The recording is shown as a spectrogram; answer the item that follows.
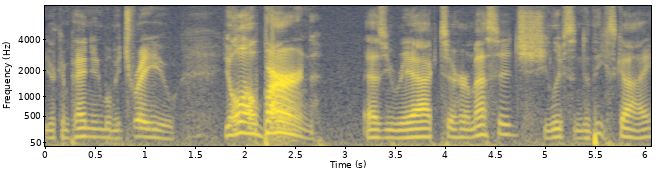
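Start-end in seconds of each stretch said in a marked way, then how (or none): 0.0-2.7 very loud, harsh, scratchy voice sounding cruel. Narrator voicing a winged woman's barked threat to the listeners, scratchy, cruel female voice. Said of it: "scratchy and cruel".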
